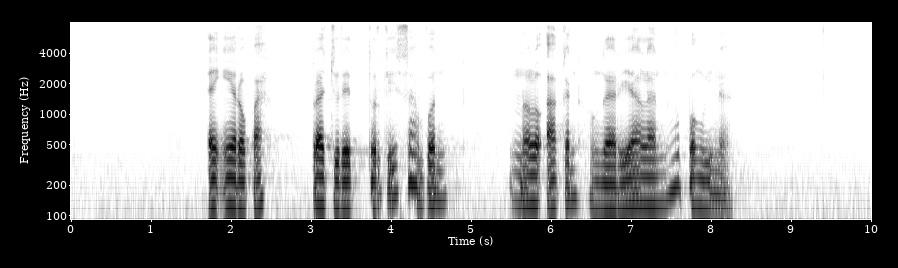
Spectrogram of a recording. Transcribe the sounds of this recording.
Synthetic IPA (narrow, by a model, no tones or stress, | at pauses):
ʔɪŋʔeɾopa | pɾad̥ʒ̥ṳɾet̪ʊrkisampʊn | ɔloʔakənhuŋɡaɾia̰lanŋəpɔŋwina̰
